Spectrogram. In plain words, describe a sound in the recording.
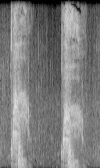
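A sword strikes a zombie with a dull thud.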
